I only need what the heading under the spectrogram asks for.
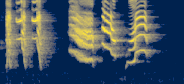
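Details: Indian ringneck parrot calling at home: three quick, harsh chattering notes, a pause, then a longer buzzy squawk and two rippling, wavering calls, loud and high in a small quiet room.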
